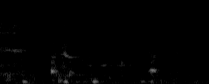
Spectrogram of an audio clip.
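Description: Near silence: room tone with about three faint, short, soft ticks spread across the two seconds.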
